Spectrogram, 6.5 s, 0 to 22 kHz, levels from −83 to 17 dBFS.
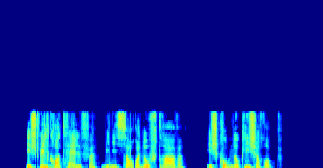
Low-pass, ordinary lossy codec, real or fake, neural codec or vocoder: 7.2 kHz; AAC, 48 kbps; real; none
